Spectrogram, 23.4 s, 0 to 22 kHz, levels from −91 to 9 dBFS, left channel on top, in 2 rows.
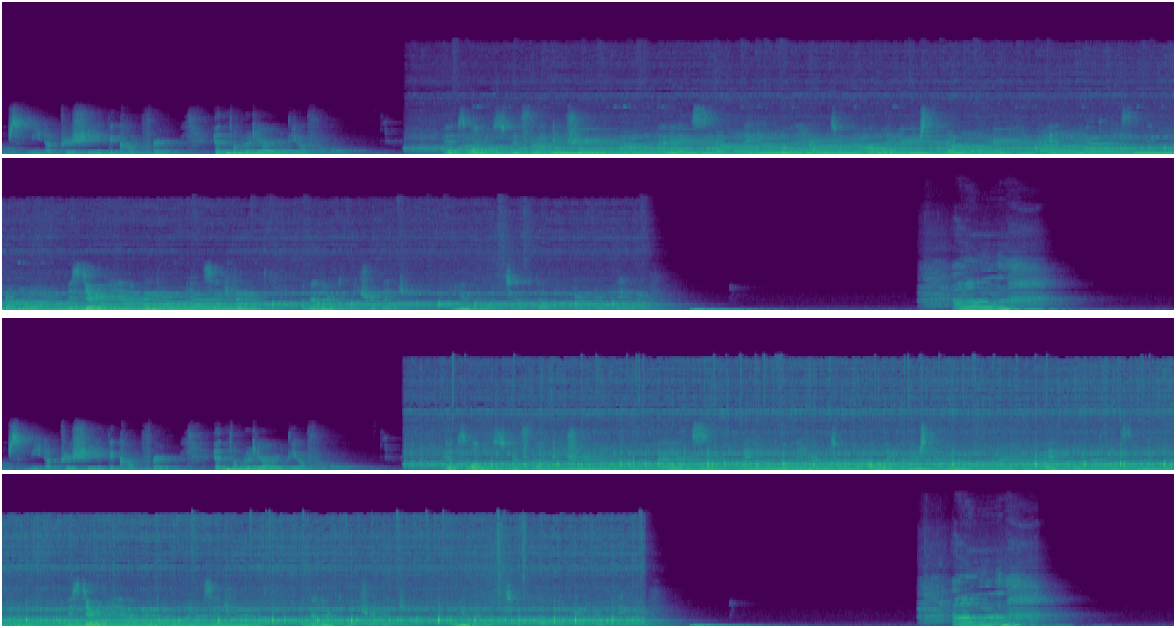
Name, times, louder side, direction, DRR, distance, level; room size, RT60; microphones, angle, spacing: voice 1, 0.1-3.5 4.4-5.9 6.6-7.1 7.4-11.5 12.4-15.8 16.2-18.3 18.6-18.8, equal, 10° right, 1 dB, 0.4 m, -35 dB
sound 1, 4.0-18.2, right 7 dB, 80° right, 0.4 m, -35 dB
sound 2, 4.6-14.3, left 2 dB, 45° left, 0.6 m, -32 dB
voice 2, 20.9-22.1, equal, 30° right, -3 dB, 1.1 m, -33 dB
7.8 x 2.7 x 4.5 m, 1.3 s
head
